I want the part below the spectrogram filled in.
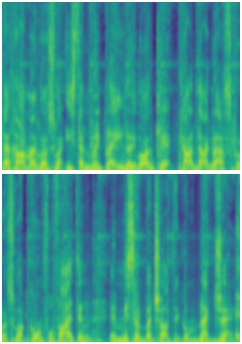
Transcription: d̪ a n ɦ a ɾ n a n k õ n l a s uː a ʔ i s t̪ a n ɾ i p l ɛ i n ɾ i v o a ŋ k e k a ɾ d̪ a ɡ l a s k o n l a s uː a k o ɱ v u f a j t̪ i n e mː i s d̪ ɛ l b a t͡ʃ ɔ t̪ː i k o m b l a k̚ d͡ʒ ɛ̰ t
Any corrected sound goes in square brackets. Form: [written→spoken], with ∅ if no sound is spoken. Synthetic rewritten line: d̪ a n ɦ a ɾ [n→m] a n k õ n l a s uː a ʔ i s t̪ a n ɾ i p l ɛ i n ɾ i v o a ŋ k e k a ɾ d̪ a ɡ l a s k o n l a s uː a k o ɱ [v→f] u f a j t̪ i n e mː i s [d̪→t̪] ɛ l b a t͡ʃ ɔ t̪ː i k o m b l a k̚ d͡ʒ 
